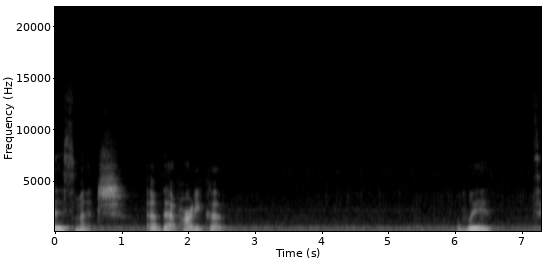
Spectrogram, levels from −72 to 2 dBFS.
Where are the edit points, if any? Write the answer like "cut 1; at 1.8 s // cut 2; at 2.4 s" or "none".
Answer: none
